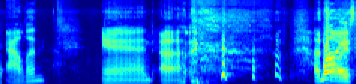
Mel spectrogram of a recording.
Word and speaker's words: Alain: after having read, and I had always pronounced it Elaine, and I struggled to get myself to say Alan, and that's Well, always it's the struggle of actually first time.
